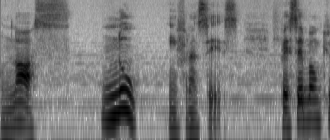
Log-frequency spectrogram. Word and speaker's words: nous: O S final, que não é pronunciado quando a gente diz a pessoa sozinha, nous, passa a ser pronunciado com o som de Z quando a gente conjuga com o verbo aller.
